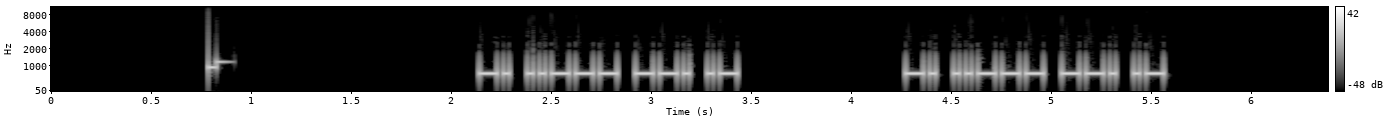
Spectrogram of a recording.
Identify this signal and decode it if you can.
Morse code, heard as a keyed tone, about 38 wpm, 700 Hz. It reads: N2GA N2GA
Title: Easy Call Signs Repeated 2x - 40wpm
